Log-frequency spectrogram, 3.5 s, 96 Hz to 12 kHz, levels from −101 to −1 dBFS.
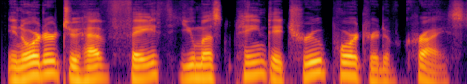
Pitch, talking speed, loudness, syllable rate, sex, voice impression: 135 Hz, 220 wpm, -20 LUFS, 4.4 syllables/s, male, masculine, adult-like, tensed, bright, clear, slightly halting, friendly, wild, lively, slightly kind, slightly modest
